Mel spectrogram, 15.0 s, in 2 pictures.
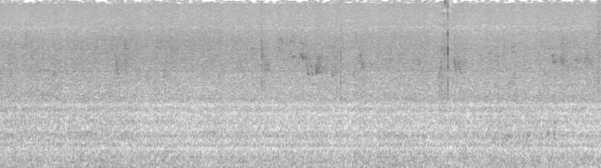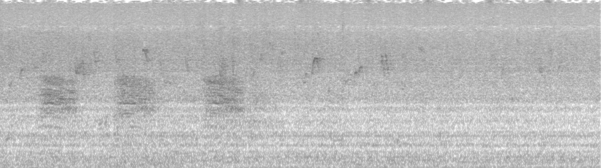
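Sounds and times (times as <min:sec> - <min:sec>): outdoor background noise: 0:00.0 - 0:15.0
bird harsh calls: 0:07.8 - 0:12.1.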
